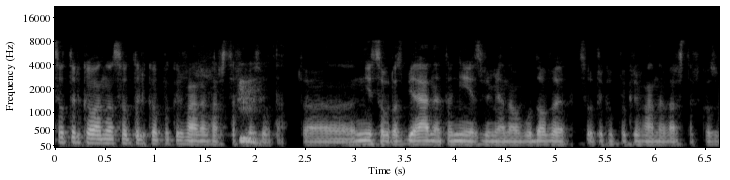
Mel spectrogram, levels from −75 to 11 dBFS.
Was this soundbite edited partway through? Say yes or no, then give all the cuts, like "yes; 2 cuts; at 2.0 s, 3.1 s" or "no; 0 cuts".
yes; 2 cuts; at 2.4 s, 5.2 s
